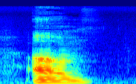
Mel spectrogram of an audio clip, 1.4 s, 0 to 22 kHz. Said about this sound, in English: my cat, 60 hours of my cat in the background, crying as usual.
